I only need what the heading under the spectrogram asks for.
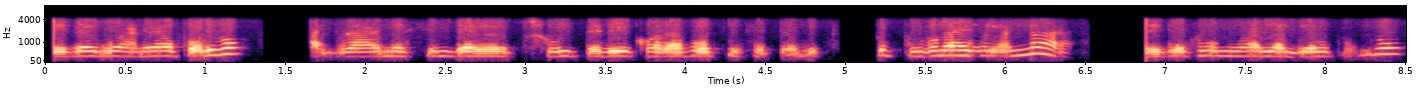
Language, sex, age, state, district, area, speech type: Odia, female, 60+, Odisha, Gajapati, rural, conversation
